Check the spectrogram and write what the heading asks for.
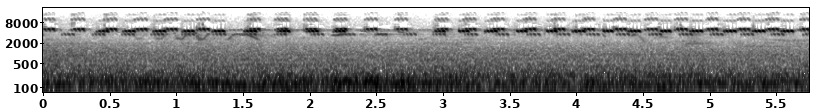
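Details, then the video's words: Chorus of crickets in a summer meadow full of flowers, fast pulsed high chirps in clustered bursts with brief gaps, a faint extra chirp early on, and soft low background hum. "Relaxing Cricket Sounds on a Summer Meadow"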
